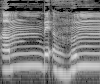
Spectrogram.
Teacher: சக்கீன் வந்திருக்கு அடுத்ததா பா வந்திருக்கு இங்க நமக்கு யக்குள்ள சட்டம் வருது அப்போ நூனே சக்கின் நம்ம என்ன செய்யணும் மீமா மாத்தி நம்ம உச்சரிக்கணும்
